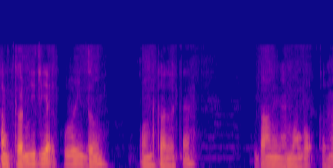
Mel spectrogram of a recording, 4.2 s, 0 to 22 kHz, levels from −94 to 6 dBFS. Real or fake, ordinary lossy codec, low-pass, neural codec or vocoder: fake; none; 7.2 kHz; codec, 16 kHz in and 24 kHz out, 1.1 kbps, FireRedTTS-2 codec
